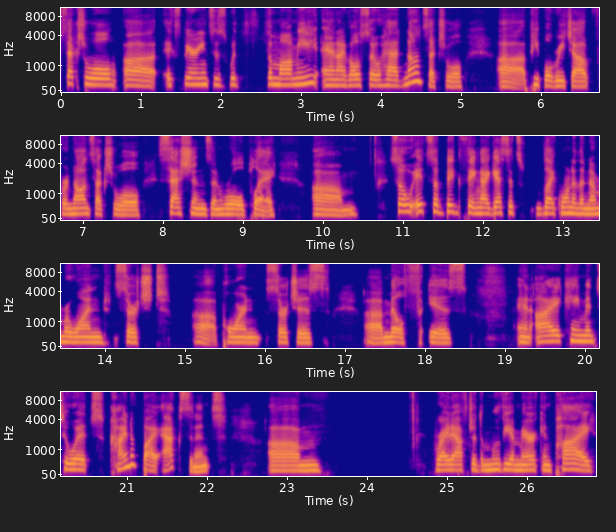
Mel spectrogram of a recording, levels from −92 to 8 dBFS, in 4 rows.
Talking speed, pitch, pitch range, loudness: 130 wpm, 180 Hz, 160-205 Hz, -19 LUFS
